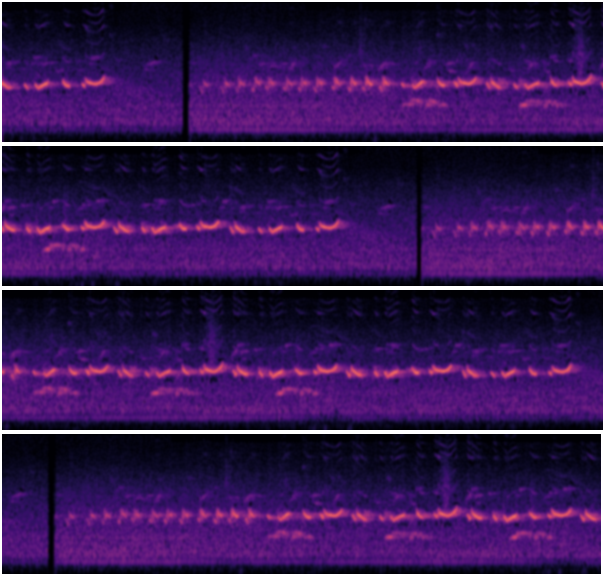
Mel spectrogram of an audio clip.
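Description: Zoo birds chirping in a fast run of high whistled notes, with three lower calls partway through. The recording repeats about every ten seconds, with a brief pause between repeats.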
